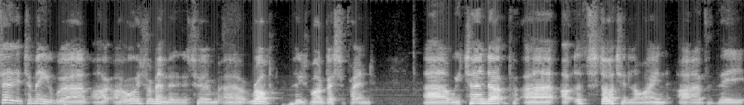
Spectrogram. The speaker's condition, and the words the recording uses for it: Aphasia. Aphasia is why I can't talk properly.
